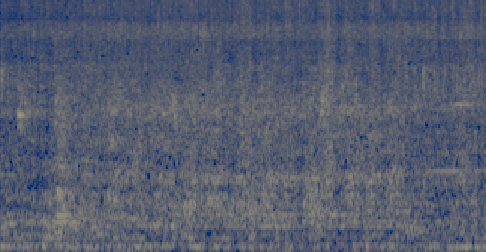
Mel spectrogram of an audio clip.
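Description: Chopped onion, green chilli and tomato sizzling steadily in melted butter in a frying pan on medium-high heat, stirred with a wooden spatula.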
